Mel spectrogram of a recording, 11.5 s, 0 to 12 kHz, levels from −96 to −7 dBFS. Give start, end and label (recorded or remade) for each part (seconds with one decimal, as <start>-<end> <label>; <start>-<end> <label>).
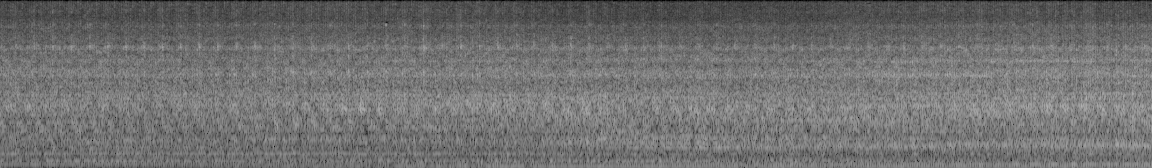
0.0-2.6 recorded; 2.6-5.3 remade; 5.3-7.4 recorded; 7.4-8.9 remade; 8.9-11.5 recorded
